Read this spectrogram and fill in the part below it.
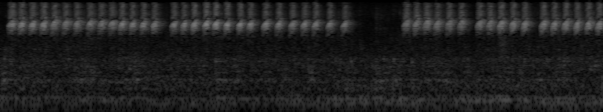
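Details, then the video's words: Flamboyan bird, a songbird kept for training cucak ijo and magpie robin, giving a varied song: strings of sharp, bright, evenly repeated notes, about three per second, broken by a short gap. "Suara variasi burung flamboyan untuk masteran cucak ijo dan murai batu"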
